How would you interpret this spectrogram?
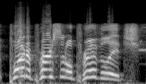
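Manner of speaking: loud, high mocking yell; hammed-up shrieking protest; mock shout. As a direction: bellow it like a fussy heckler. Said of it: "he's like".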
